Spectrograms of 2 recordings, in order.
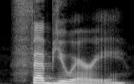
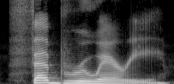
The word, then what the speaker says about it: February: Word two, February. Common mispronunciation, Feb-ru-ary. Correct pronunciation February The first R is silent in natural spoken English.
